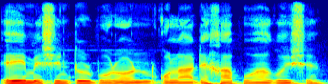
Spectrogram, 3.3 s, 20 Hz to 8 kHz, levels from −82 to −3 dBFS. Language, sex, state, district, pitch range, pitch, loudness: Assamese, male, Assam, Kamrup Metropolitan, 100-115 Hz, 105 Hz, -18 LUFS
